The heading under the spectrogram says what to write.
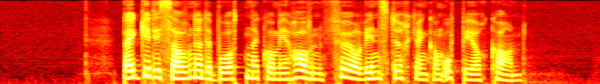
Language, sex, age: Norwegian, female, 38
